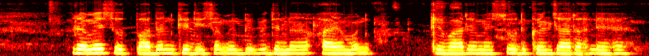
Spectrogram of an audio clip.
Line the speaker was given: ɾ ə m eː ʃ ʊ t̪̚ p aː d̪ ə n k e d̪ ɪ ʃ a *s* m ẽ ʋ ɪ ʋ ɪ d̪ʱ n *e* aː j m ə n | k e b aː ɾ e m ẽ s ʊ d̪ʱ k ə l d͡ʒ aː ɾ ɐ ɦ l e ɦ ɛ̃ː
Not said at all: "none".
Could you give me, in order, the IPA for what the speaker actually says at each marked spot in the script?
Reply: none, a

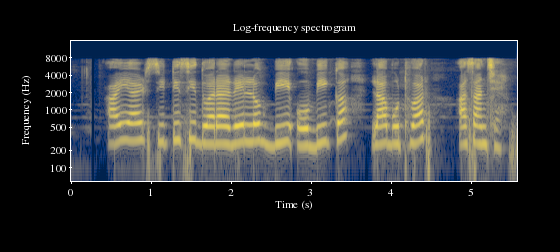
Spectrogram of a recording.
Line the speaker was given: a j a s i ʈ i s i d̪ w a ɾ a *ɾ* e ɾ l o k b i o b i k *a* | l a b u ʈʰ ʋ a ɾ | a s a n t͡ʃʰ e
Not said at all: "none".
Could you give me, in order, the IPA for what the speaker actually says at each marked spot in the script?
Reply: ɾ, a

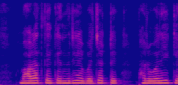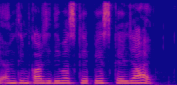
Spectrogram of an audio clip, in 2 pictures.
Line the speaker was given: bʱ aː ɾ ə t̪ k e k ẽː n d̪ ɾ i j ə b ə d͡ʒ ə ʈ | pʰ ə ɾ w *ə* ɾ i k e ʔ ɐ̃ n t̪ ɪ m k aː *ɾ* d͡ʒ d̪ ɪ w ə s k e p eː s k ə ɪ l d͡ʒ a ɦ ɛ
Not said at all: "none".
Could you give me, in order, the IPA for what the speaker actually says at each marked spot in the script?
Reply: ə, ɾ

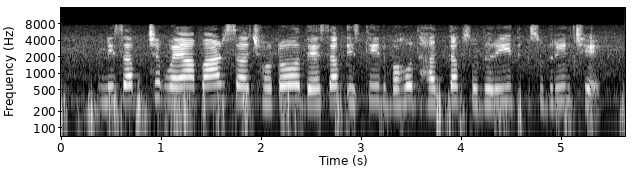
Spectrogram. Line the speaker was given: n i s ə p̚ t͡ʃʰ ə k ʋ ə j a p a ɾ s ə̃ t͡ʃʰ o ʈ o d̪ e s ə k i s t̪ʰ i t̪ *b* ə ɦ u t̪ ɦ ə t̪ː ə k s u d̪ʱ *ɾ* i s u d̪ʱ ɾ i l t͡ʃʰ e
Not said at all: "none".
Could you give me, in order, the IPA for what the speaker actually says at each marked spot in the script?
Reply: b, ɾ

